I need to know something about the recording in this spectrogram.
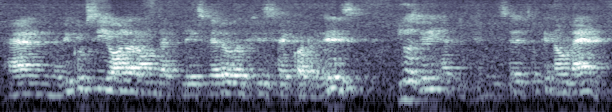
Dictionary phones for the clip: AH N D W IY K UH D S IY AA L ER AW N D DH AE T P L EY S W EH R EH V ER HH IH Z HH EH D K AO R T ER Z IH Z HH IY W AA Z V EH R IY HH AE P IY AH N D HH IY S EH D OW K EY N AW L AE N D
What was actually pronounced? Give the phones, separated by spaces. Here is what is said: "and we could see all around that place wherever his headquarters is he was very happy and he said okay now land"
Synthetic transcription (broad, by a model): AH N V IY K UH D S IY AA L ER AW N D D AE T P L EY S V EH R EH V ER HH IH Z HH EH D K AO T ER IH Z HH IY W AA Z V EH R IY HH AE P IY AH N HH IY S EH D OW K EY N AW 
